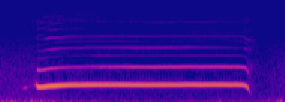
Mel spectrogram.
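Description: A woman's long, steady, high-pitched cry of excitement, held for about a second and a half and sliding down in pitch as it ends, over wind rumble on the microphone.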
